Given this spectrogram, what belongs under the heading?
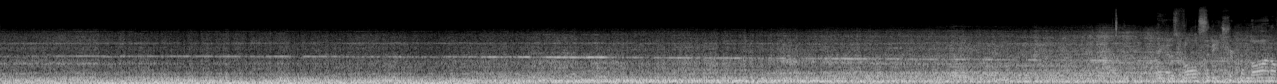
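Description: Jet aircraft at Sydney Airport roar steadily and loudly throughout, a broad engine rumble with a sustained whine on top, while people talk over it.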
